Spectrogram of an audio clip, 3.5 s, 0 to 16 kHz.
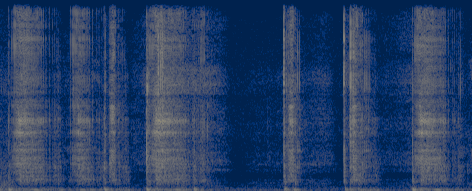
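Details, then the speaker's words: Wired Logitech G502 Hero mouse, scroll wheel in normal ratcheted mode (not infinity free-spin): short bursts of crisp, evenly spaced notch clicks as the wheel rolls and stops; normal ratcheted scroll wheel. "so basically the mouse is like a normal screw scroll wheel like any mouse will have and start it goes and then it stops"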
